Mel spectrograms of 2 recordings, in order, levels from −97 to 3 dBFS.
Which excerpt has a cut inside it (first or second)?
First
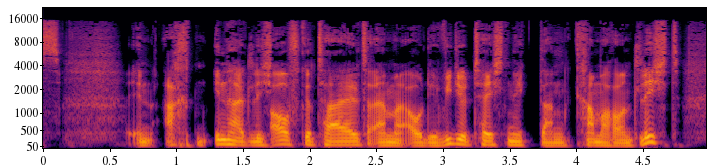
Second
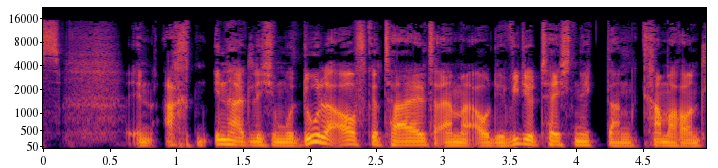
first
